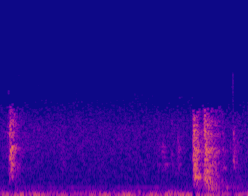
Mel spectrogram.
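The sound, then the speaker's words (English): Margot Lane unlocks the door to her apartment: a short metallic rattle, a quiet pause, then a louder, longer clatter of the latch over a steady low hum. No one speaks. “Now, shortly afterward, Margot Lane is unlocking the door to her apartment.”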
